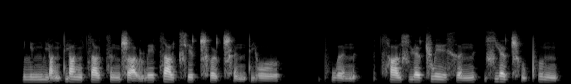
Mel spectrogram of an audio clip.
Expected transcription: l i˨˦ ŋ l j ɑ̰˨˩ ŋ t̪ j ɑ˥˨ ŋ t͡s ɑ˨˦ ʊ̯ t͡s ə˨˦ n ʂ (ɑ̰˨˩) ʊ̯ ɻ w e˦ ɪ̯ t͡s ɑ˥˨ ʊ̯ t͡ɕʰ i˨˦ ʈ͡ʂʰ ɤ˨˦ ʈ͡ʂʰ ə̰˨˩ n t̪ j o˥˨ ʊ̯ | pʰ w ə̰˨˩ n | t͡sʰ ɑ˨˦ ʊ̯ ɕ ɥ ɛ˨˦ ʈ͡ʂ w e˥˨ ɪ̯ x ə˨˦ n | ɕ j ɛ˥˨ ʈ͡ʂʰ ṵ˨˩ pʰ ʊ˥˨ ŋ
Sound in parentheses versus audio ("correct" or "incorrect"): correct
